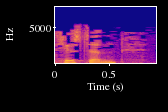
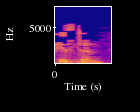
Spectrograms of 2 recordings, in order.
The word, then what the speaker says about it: Houston: Well, in New York, there is there's the Houston Street Station, which is spelled Houston. And in Houston, in Texas, it's pronounced Houston.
